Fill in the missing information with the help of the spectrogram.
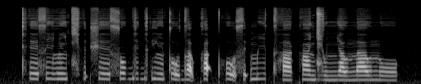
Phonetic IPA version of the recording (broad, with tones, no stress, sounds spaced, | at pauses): kʰ e˨ s i˨ l ĩ˨ t͡ɕʰ ɪ˦ ʔ ʃ e˨ ɪ̯ sʰ o˦ ɡ e˦ ɡ ɪ˦ ʔ j ĩ˨ t o̰˦˨ ʊ̯ d a̰˦˨ ʊ̯ k ä˦ ʔ pʰ o̰˦˨ ʊ̯ sʰ ɪ˦ ʔ m i˦ tʰ ä˨ k ã˦ d͡ʑ o˨ ɲ a˨ ʊ̯ n a˦ ʊ̯ n o˨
